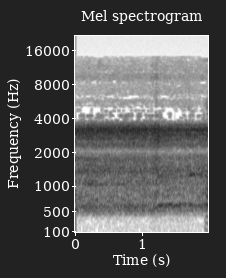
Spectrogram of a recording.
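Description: Steady hiss of a noisy recording, thin and without lows or highs, with no distinct event.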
